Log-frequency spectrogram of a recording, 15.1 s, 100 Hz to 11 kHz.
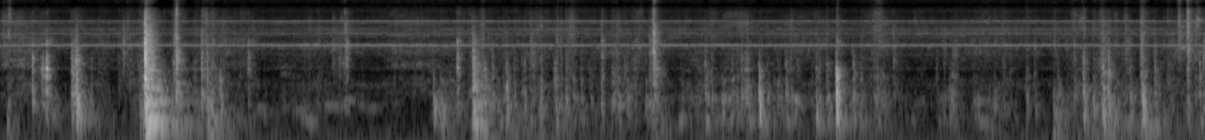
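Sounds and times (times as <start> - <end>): plumbing parts and tools rattling: 5.4 - 15.0.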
